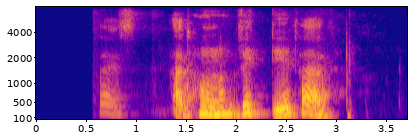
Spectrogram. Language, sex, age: Icelandic, male, 50-59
